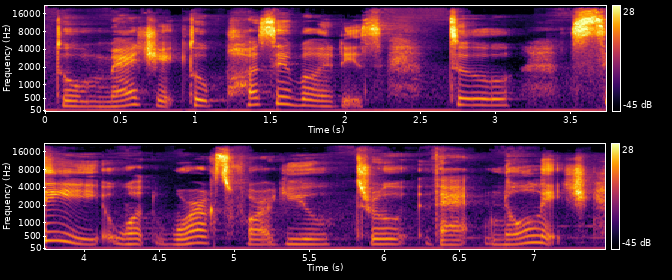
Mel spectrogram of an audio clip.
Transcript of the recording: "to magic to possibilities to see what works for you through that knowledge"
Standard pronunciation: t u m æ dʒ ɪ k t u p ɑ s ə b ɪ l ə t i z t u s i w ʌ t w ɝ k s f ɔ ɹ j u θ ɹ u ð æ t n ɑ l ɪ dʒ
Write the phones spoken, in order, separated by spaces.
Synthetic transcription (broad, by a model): t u m æ dʒ ɪ k t u p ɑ s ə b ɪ l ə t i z t u s i w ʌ t w ɝ k s f ɔ ɹ j u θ ɹ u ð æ t n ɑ l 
